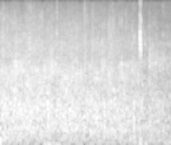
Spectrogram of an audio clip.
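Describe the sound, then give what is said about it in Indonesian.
An audience applauds together, a steady wash of many hands clapping at once, dense and sustained for the full moment without any voices rising above it. “Siapa yang kepengen? Beri tepuk tangan bagi dia.”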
